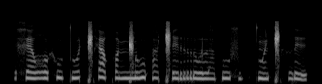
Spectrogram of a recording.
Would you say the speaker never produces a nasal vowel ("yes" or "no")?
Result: no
